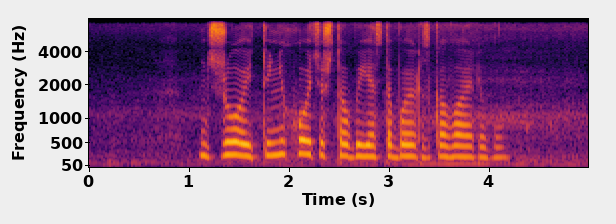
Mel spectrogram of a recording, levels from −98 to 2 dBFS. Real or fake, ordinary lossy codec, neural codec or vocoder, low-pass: real; none; none; 7.2 kHz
